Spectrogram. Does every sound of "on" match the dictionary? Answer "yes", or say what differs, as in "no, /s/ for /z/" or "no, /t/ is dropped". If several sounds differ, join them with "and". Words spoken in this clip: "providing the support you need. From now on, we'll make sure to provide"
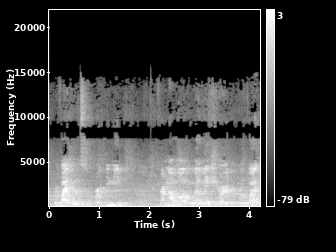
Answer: no, /l/ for /n/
